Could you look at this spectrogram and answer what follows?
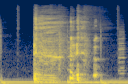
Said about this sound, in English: Well, that was your answer to the question, was to have a coughing fit. So you're having some sort of health crisis, whereas I am comparatively okay.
